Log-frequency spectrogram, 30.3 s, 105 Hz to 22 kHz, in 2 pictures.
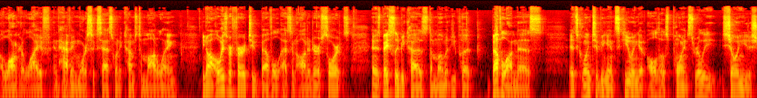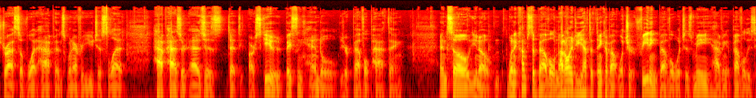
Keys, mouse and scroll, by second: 0.1 click, 0.4 middle click, 1.3 scroll up 2, 1.6 middle click, 3.4 scroll down 1, 3.7 middle click, 5.4-5.8 scroll down 2, 6.0 shift+middle click, 6.4 scroll up 1, 6.9 shift+middle click, 7.2-8.0 scroll up 1, 9.2 q, 10.3 ctrl+click, 15.5-16.1 scroll up 3, 16.6-17.1 scroll up 1, 17.1 click, 17.4 scroll down 1, 17.8 shift+middle click, 23.3 shift+middle click, 23.5 shift+double middle click, 23.7 shift+scroll down 1, 23.8 scroll up 1, 24.2 shift+middle click, 25.0 shift+double middle click, 25.2 scroll up 2, 26.1 q, 26.5 click, 27.4 click.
